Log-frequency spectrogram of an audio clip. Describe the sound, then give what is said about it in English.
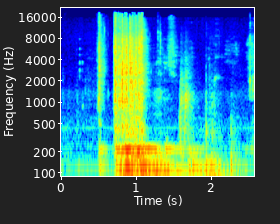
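Playing cards being dealt for a game of Texas Hold'em, with a long dense burst of quick papery snaps and flicks followed by shorter riffling bursts. “So, the first deal goes out. You're dealt out to your cards.”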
